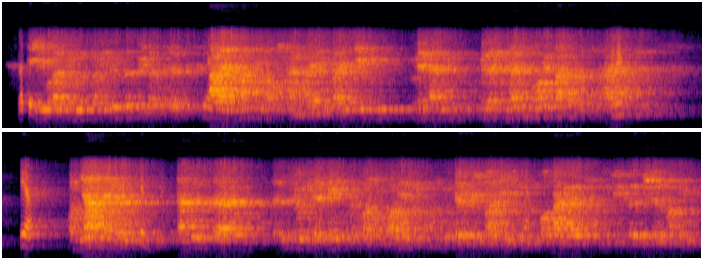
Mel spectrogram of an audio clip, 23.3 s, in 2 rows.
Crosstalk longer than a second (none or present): none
